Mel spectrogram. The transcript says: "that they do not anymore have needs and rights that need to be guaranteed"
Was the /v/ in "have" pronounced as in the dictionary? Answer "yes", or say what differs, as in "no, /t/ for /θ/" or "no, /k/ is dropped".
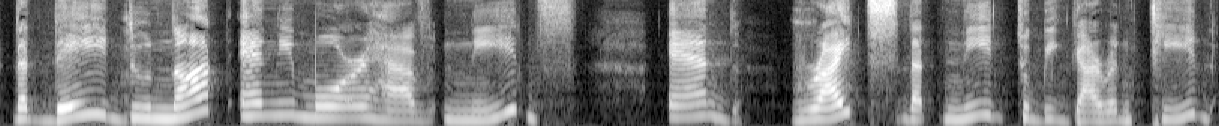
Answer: yes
